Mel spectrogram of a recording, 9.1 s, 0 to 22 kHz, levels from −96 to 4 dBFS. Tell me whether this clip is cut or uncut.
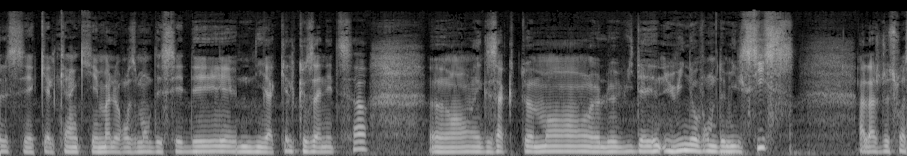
cut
